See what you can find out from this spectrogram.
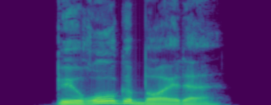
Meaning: office building, office block (commercial building containing spaces for offices)
- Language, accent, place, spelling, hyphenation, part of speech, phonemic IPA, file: German, Germany, Berlin, Bürogebäude, Bü‧ro‧ge‧bäu‧de, noun, /byˈʁoːɡəˌbɔɪ̯də/, De-Bürogebäude.ogg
